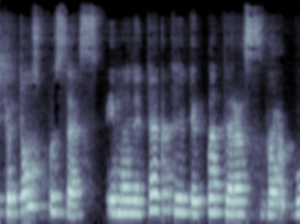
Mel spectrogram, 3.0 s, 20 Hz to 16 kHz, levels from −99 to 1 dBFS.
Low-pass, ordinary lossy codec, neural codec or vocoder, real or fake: 14.4 kHz; MP3, 64 kbps; codec, 44.1 kHz, 2.6 kbps, DAC; fake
